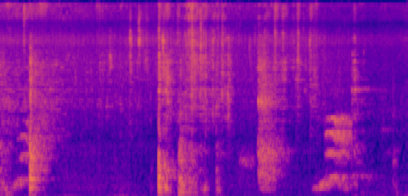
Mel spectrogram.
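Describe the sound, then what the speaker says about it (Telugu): A spoon scrapes and stirs turmeric, cumin, fenugreek powder and salt together in a pan, giving a few soft, brief gritty strokes at close range. "ఇప్పుడు ఇవన్నీ బాగా కలిసేలా కలుపుకుందాం."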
